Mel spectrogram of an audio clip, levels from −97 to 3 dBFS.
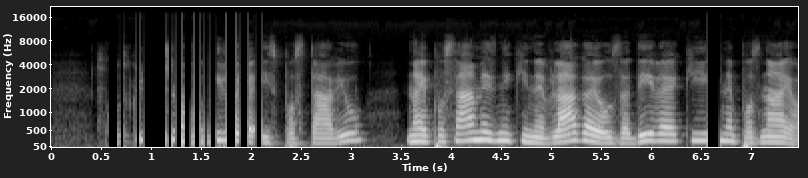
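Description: From 0.56 to 2.10 s the speech drops into scattered silent holes, the longest 0.22 s, and again briefly at 6.54 to 6.68 s. This is digital broadcast dropout: the receiver mutes on failed frames, leaving clean silence rather than concealment.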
